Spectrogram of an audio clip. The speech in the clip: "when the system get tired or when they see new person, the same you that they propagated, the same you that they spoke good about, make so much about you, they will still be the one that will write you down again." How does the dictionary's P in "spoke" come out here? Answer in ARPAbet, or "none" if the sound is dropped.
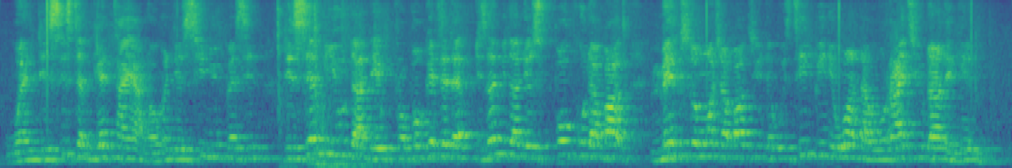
P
